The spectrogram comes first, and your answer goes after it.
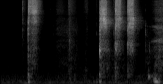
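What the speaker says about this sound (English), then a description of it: "Got this little cough I'm trying to get rid of." A few harsh coughs, one short burst followed by a quick cluster of three, close and fairly loud, then a softer throaty sound.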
